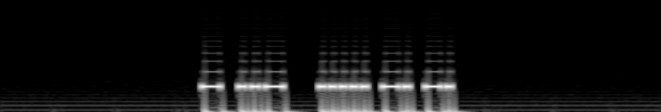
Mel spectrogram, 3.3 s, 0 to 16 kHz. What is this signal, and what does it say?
Morse code, heard as a keyed tone, about 38 wpm, 750 Hz. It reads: TU 5NN
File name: CW / HA3OU RHOBCW REC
